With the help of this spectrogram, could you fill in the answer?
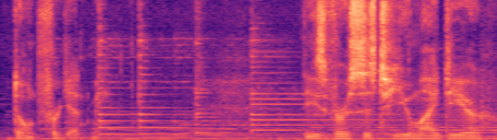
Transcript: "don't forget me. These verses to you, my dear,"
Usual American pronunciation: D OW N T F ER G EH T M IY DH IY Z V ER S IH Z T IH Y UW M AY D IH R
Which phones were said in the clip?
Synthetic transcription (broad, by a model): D OW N T F ER G EH T M IY DH IY Z V ER S IH Z T IH Y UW M AY D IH R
